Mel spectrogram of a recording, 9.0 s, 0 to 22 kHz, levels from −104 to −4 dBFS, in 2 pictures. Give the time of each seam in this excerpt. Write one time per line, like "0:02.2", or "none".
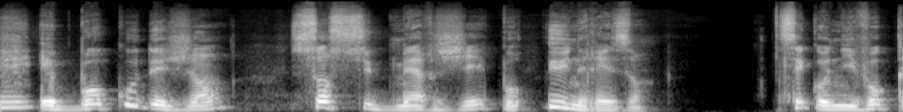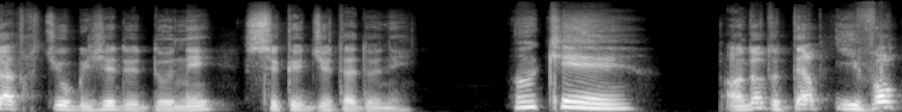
0:08.1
